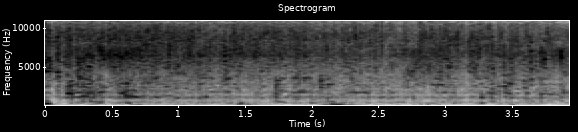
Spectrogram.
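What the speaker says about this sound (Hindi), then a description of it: "अब इस टमाटर को अच्छे से पकाएंगे।" Tomato cooks in a pan with potatoes, giving a steady, even sizzle that continues throughout at moderate loudness, with no voices.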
